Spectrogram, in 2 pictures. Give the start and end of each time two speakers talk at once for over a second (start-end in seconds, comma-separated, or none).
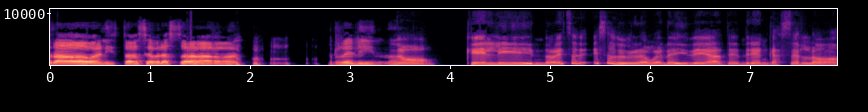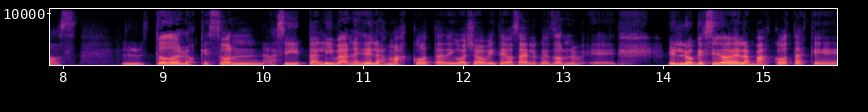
none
